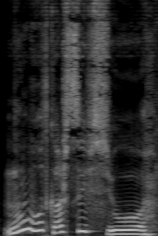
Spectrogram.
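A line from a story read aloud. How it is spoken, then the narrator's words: Sighing. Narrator (Russian): вздохнул Дима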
